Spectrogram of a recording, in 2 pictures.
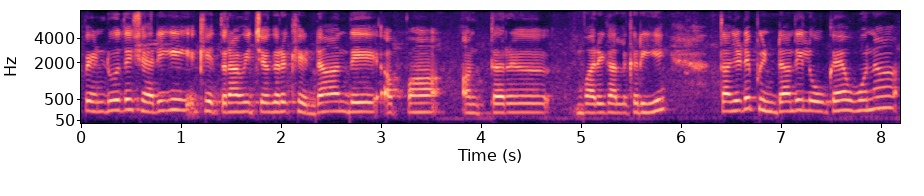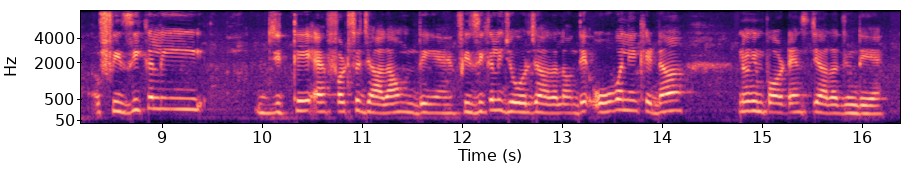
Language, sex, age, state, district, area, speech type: Punjabi, female, 30-45, Punjab, Mohali, rural, spontaneous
